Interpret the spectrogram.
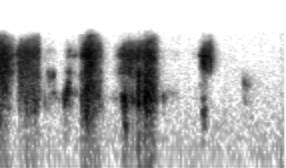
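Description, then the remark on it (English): A spluttering coughing fit from someone who swallowed coffee the wrong way: several harsh, irregular bursts in quick succession, then two shorter, quieter coughs as it tapers off. No one speaks. “I was coughing.”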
